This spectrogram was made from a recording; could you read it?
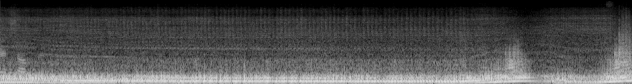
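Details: Ford Sport Trac just regained power after fire damage: engine holds a slightly unsteady mid-rpm drone, rpm drops and climbs over two revs; rough running, ran better at higher rpm, possibly gas-heavy after ignition fiddling, cause unclear.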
